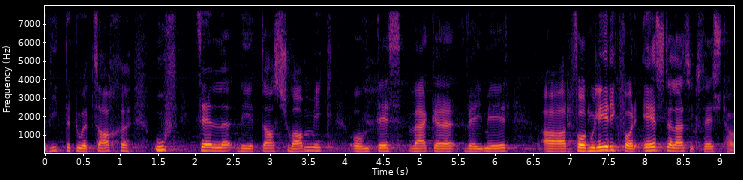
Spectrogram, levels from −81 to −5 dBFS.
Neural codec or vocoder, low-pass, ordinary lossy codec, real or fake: none; none; none; real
